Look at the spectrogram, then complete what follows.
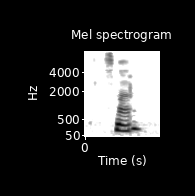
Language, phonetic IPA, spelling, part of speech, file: Polish, [smar], smar, noun, LL-Q809 (pol)-smar.wav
